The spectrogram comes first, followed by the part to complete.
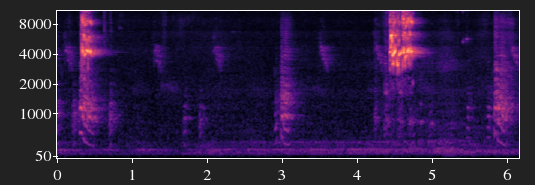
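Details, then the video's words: Chirping olive peach-faced lovebird: two piercing, shrill bursts, the second longer and stuttered, with soft lower chirps in between and a steady low hum underneath. "Olive peach faced lovebird chirping sound"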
